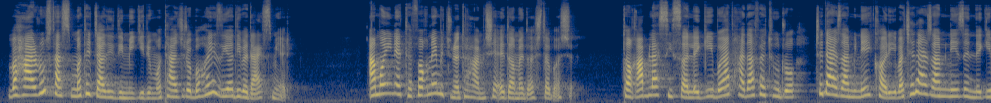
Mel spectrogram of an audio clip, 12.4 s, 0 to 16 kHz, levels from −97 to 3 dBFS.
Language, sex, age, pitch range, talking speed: Persian, female, 10-29, 210-290 Hz, 185 wpm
